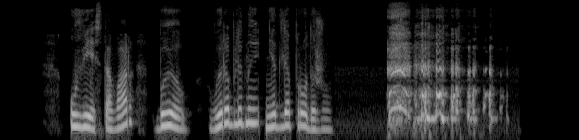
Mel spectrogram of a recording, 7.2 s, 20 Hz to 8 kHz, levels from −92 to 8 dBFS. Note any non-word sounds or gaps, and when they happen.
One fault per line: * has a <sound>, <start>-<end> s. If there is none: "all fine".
* has a laugh, 4.8-6.4 s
